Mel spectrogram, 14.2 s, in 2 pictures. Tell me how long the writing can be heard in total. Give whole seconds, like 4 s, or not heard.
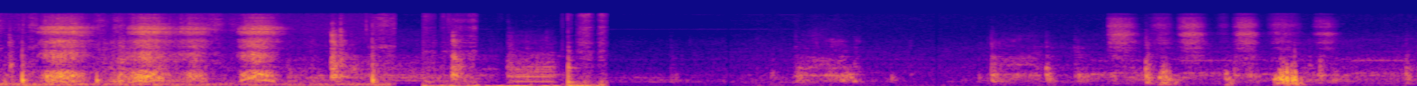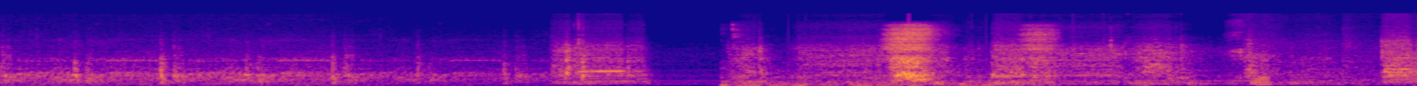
3 s.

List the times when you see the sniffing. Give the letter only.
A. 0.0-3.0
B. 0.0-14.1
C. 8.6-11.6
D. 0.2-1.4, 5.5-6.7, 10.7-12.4
D.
